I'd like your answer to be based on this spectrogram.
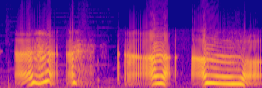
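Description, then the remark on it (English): A woman moans in three loud, drawn-out bursts, her voice sliding up and down in pitch, each separated by a brief pause. “And you pop the bubbles while moaning.”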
